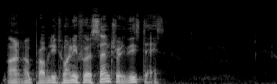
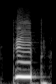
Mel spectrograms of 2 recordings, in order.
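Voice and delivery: high, loud machine beep; imitated beep; 13 dB louder than usual. Marking the next phone message, a piercing imitated beep.

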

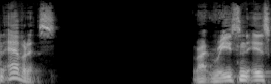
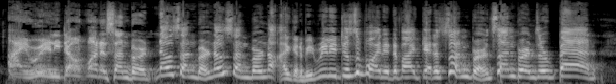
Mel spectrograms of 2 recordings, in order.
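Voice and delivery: mock pleading shout; 12 semitones higher than usual. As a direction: beg the sun, hammed-up. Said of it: "And you say".

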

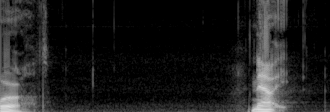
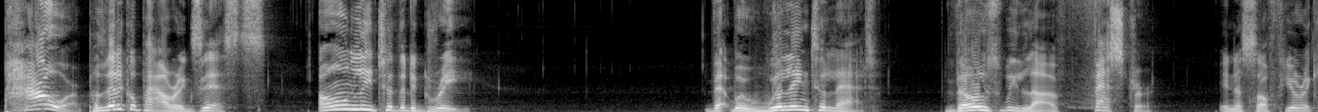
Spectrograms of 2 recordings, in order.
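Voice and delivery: much higher and louder, impassioned; fiery preaching; 9 semitones higher, 5 dB louder than usual. Real, not acted. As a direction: hammer home the warning. Impassioned speech.

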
